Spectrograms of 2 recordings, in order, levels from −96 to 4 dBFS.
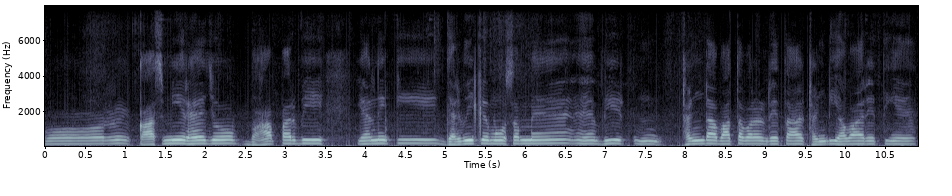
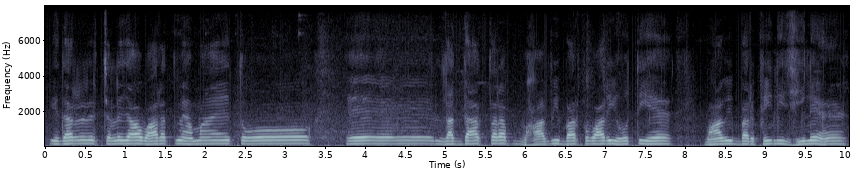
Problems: none marked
